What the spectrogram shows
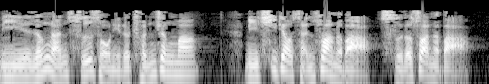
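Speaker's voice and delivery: usual speaking voice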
